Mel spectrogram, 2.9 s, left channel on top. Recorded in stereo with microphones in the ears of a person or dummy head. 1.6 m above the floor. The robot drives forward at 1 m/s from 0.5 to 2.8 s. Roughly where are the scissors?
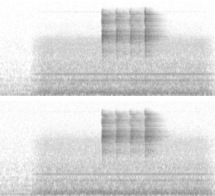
Centre.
